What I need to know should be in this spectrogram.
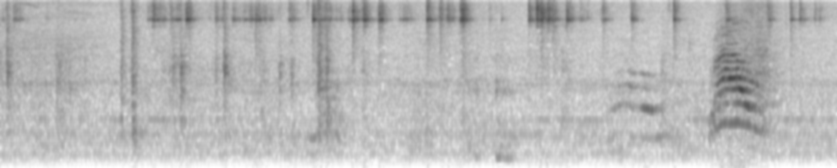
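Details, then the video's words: Playtime in a hallway for Bengal kittens and their mother with a teaser toy: clattering, jangling play noise fills most of the stretch before a single loud bent meow rings out near the end. "Bengal babies playing in the hallway"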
